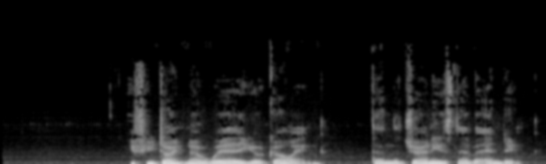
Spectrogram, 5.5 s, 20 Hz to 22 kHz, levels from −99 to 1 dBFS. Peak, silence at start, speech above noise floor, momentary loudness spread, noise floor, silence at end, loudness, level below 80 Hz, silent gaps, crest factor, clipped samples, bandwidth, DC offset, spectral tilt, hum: -6 dBFS; 1.3 s; 47 dB; 10 LU; -66 dBFS; 0.25 s; -20 LUFS; -52 dBFS; none; 16 dB; under 0.1%; 13 kHz; under 0.1%; -8 dB/octave; none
